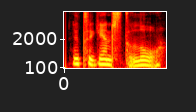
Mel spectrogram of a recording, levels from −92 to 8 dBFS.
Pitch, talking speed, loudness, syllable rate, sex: 215 Hz, 235 wpm, -15 LUFS, 5.8 syllables/s, female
